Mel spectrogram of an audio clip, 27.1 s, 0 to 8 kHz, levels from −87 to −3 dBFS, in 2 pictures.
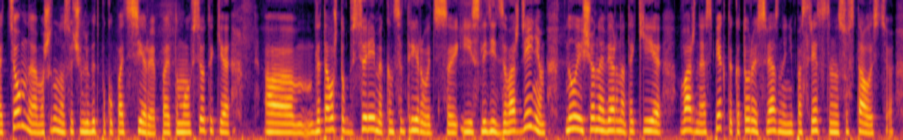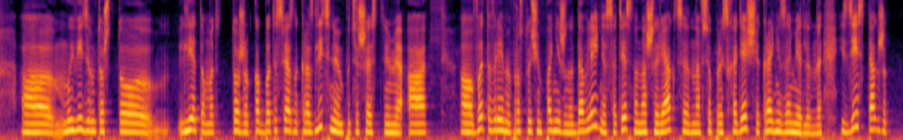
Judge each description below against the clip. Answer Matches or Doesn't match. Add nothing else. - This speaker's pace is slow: Doesn't match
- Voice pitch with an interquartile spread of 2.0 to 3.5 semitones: Matches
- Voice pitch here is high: Matches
